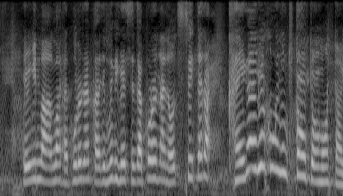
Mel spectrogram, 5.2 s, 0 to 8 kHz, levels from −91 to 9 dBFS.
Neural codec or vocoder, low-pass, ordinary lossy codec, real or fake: codec, 16 kHz, 1 kbps, FreqCodec, larger model; none; none; fake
